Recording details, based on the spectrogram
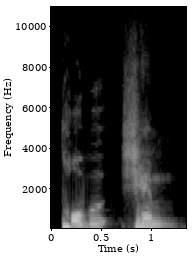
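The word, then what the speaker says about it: טוב שם: 그랬더니 원어로는 이렇게 발음하더라고요. 따라해 보겠습니다. 좋은 이름이 토브 셴, 좋은 기름보다 토브 셰멘. 그러니까 이제 좋은 이름이 좋은 기름보다 낫다는 말씀은 원어로 토브 셴, 토브 셰멘.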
